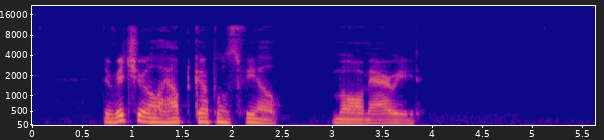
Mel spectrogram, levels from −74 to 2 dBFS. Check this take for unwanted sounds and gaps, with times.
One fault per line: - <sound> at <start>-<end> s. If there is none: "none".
none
